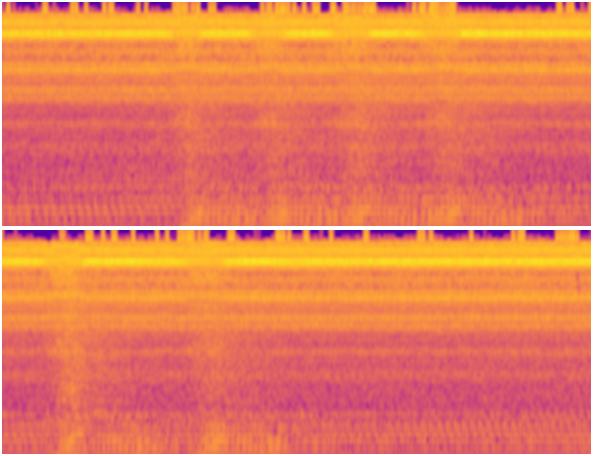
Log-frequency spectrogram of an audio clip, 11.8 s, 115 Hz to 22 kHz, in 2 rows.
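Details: 1990s Chevy 350 5.7 V8 campervan after replacing fouled spark plugs and cleaning ground wires: blipped about six times, returning each time to a steady even idle, no misfire or stumble; owner thinks it idles too hot, may adjust timing.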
